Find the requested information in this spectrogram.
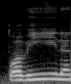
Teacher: وی ہونٹوں کو گول کر کے پڑھنا ہے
